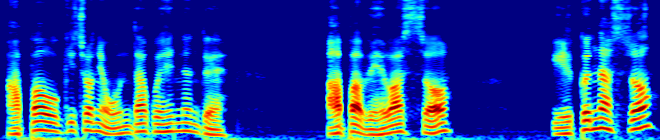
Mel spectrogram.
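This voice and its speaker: A man voicing a small daughter in a radio drama, talking slowly in a childlike way. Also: medium pitch, big pitch swings, no room sound, studio quality, natural voice. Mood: plain. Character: small girl, plain and chatty.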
